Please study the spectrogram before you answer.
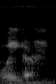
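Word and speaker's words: Uyghur: Calling them wiggers is funny, but it's like what is a wigger? Can someone explain to me what a wigger is? Sorry, I pronounced it wrong. Weaguer.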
